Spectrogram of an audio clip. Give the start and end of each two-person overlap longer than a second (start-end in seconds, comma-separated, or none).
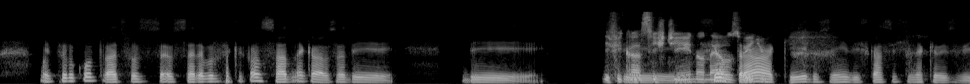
6.2-7.7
